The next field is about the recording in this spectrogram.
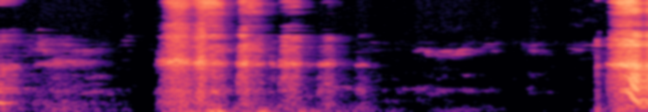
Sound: laughs

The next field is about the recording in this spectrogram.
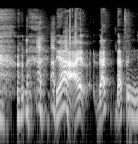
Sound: chuckles; laughs hysterically

